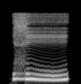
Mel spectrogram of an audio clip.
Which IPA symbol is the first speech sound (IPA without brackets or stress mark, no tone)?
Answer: z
